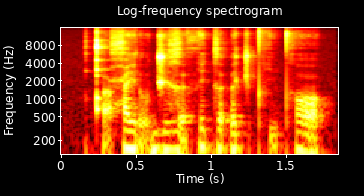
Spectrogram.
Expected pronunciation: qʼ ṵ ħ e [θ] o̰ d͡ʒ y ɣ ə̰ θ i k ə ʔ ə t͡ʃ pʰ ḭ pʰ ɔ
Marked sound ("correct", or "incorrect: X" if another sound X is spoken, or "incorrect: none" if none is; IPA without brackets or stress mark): incorrect: ɾ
